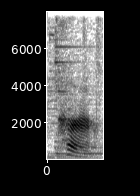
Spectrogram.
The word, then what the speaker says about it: perm: it's often pronounced but in english we hear the strong r sound it's a perm but some people don't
